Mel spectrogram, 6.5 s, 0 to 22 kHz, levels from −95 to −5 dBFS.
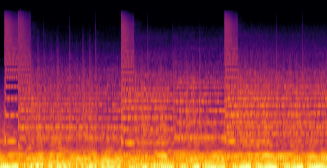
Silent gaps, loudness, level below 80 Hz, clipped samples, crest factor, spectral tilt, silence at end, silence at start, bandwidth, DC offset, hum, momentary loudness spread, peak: none; -15 LUFS; -14 dBFS; under 0.1%; 12 dB; -8.5 dB/octave; 0 s; 0 s; 5.2 kHz; under 0.1%; none; 4 LU; 0 dBFS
